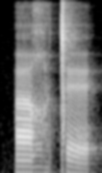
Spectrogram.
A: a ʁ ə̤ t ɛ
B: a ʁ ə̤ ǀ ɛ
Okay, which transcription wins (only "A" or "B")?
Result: B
